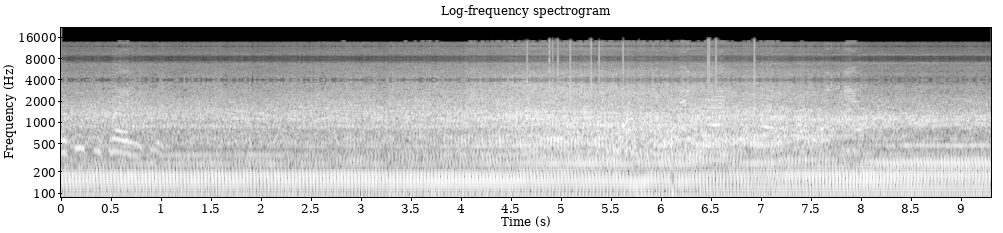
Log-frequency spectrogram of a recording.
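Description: A small petrol engine runs loudly with a steady, rattling drone.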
